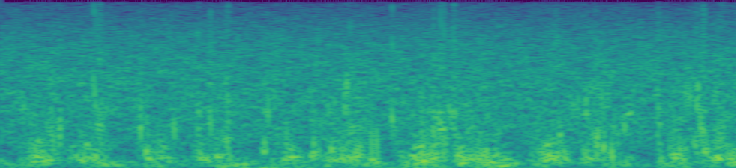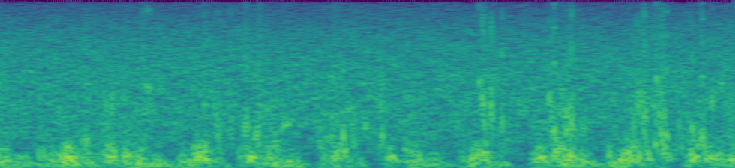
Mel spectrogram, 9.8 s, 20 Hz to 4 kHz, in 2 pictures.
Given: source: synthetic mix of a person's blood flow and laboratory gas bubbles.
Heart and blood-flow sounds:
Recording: Doppler ultrasound of blood flow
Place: precordium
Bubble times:
0.13-0.45 s: bubbles
0.50-0.74 s: bubbles
0.90-1.09 s: bubbles
1.14-1.20 s: bubbles
1.29-1.57 s: bubbles
1.73-1.94 s: bubbles
2.04-2.66 s: bubbles
2.73-3.35 s: bubbles
3.50-4.25 s: bubbles
4.36-4.95 s: bubbles
5.13-5.97 s: bubbles
6.21-6.90 s: bubbles
6.99-7.54 s: bubbles
8.09-8.33 s: bubbles
8.53-8.85 s: bubbles
8.94-9.02 s: bubbles
9.07-9.66 s: bubbles
9.70-9.82 s: bubbles
From the record:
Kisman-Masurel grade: 342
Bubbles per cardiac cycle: rolling drumbeat, 9 or more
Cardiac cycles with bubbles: 100%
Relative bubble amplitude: moderate (0.250 to 0.450)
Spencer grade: 3 (all of the cardiac periods contain showers or single bubble signals, but not dominating or overriding the cardiac motion signals)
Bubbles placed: anywhere in the cardiac cycle

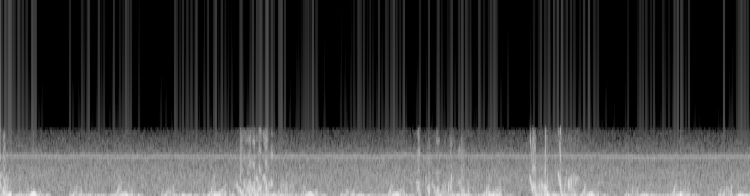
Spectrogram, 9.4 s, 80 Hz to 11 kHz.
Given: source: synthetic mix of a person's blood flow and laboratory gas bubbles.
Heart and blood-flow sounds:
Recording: Doppler ultrasound of blood flow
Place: precordium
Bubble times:
0.00-0.15 s: bubbles
0.20-0.28 s: bubbles
2.84-3.71 s: bubbles
5.00-5.08 s: bubbles
5.18-5.89 s: bubbles
6.59-7.25 s: bubbles
From the record:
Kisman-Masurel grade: 333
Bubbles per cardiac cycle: rolling drumbeat, 9 or more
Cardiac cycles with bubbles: 50 to 99%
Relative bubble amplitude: loud (0.450 to 0.775)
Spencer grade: 3 (all of the cardiac periods contain showers or single bubble signals, but not dominating or overriding the cardiac motion signals)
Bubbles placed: only in the low amplitude regions of the cardiac cycle

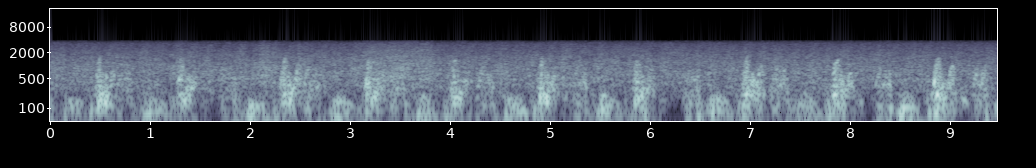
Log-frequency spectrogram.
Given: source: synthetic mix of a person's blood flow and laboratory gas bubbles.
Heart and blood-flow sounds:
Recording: Doppler ultrasound of blood flow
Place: precordium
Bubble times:
no bubbles
From the record:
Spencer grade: 0 (complete lack of bubble signals)

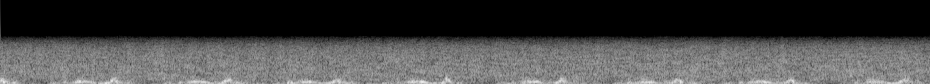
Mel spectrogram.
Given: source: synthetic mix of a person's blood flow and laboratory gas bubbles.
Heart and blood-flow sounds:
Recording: Doppler ultrasound of blood flow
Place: precordium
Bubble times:
no bubbles
From the record:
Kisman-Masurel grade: 000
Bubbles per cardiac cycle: 0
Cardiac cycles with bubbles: 0%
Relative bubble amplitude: no bubbles discernible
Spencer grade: 0 (complete lack of bubble signals)

